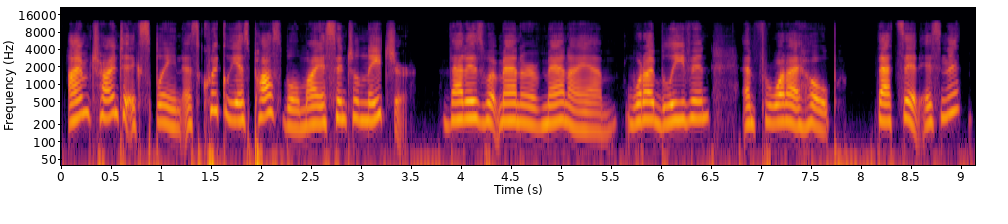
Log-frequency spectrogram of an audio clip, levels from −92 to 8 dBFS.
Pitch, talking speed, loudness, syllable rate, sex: 225 Hz, 215 wpm, -19 LUFS, 5.6 syllables/s, female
